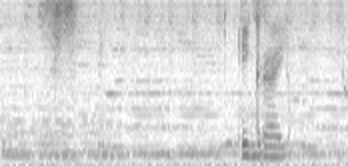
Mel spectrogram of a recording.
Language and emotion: Russian, neutral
